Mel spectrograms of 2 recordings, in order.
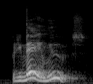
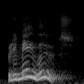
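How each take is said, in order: First: Mock high. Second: Much higher mock "may lose". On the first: Repeated mock. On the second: Mocking those who say Trump lost, in a high voice. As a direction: sneer it up high.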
